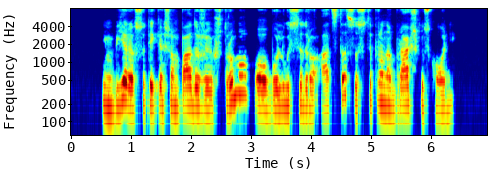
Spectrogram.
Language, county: Lithuanian, Kaunas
